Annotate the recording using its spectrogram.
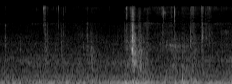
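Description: A few light plastic clicks and rattles as dashboard wiring-harness connectors are handled and unplugged, the sharpest about a second and a half in, over a low steady hum from the running car.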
